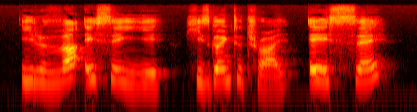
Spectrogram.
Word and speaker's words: essayer: it is il va essayer. Il va essayer.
